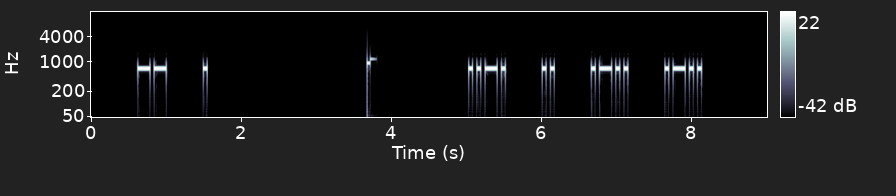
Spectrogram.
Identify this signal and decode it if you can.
Morse code, heard as a keyed tone, about 22 wpm, spaced as for 12 wpm, 700 Hz. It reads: ME FILL
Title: 3x Character Spacing - Top 500 Words - 22wpm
